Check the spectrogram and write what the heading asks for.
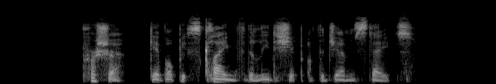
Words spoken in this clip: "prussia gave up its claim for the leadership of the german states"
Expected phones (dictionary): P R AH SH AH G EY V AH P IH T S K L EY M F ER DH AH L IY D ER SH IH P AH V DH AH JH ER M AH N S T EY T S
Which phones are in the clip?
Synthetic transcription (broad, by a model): P R AH SH AH G EY V AH P IH T S K L EY M F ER DH AH L IY D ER SH IH P AH V DH AH JH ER M AH N S T EY T S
